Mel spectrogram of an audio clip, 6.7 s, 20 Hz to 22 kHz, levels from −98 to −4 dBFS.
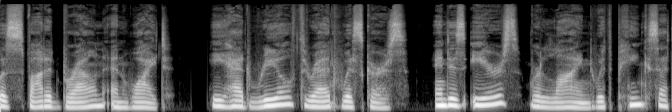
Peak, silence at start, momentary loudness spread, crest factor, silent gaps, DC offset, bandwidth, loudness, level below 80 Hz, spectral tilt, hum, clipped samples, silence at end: -2 dBFS; 0 s; 9 LU; 16 dB; 1.91-2.06 s; under 0.1%; 19 kHz; -18 LUFS; -74 dBFS; -6 dB/octave; none; under 0.1%; 0.05 s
